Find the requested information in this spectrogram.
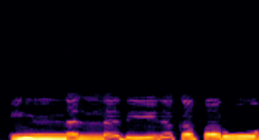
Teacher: Inna dibaca dengung secara 2 harakat kerana dia gunnah, nun ada tanda sabtu maka dia gunnah.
